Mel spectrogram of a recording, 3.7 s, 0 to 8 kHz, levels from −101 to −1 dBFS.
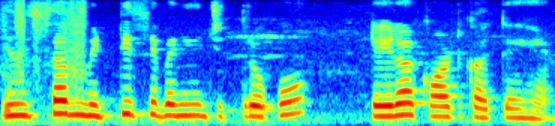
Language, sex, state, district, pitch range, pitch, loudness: Hindi, female, Uttar Pradesh, Varanasi, 240-280 Hz, 260 Hz, -18 LUFS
